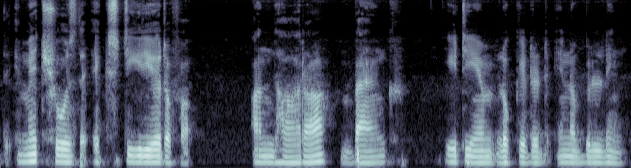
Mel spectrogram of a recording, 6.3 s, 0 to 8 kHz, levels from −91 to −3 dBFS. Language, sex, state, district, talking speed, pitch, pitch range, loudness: English, male, Sikkim, Gangtok, 135 wpm, 110 Hz, 105-115 Hz, -20 LUFS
